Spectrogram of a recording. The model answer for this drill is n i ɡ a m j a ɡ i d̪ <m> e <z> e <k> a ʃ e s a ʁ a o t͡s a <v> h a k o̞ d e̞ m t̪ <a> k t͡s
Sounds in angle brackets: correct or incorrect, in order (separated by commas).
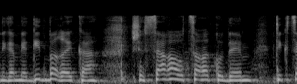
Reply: incorrect, incorrect, correct, incorrect, incorrect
